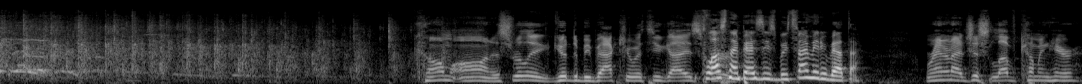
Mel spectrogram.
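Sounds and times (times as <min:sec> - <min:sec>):
crowd applauding: 0:00.0 - 0:04.7
speech: 0:04.2 - 0:08.7, 0:09.3 - 0:10.8.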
